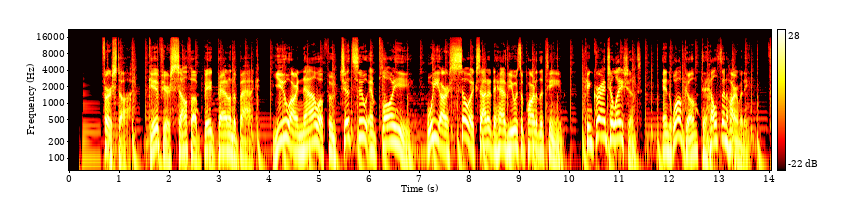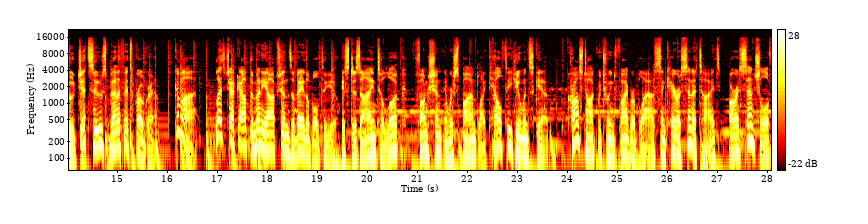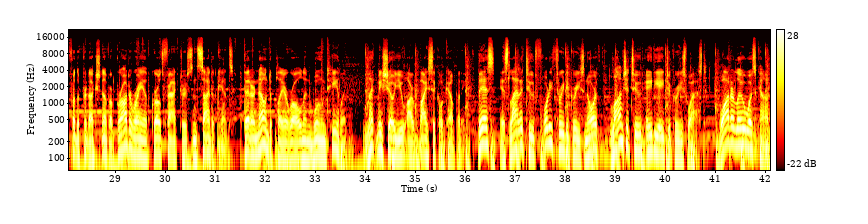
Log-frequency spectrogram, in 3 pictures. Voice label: eLearning

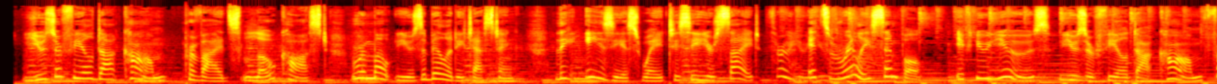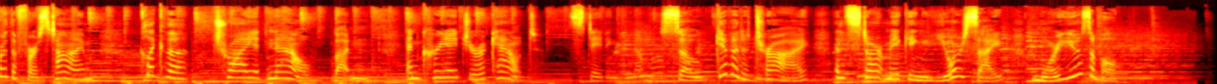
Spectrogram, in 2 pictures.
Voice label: narration; Userfeel

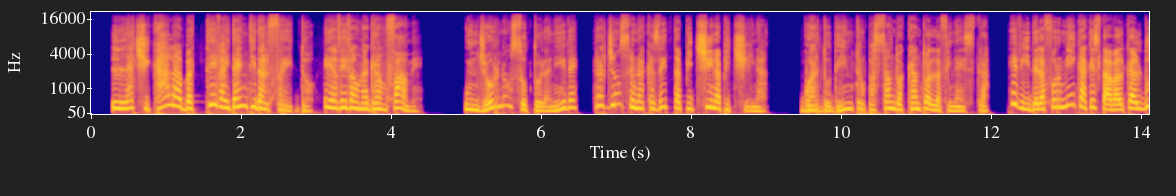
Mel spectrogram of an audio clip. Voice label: Kid Story

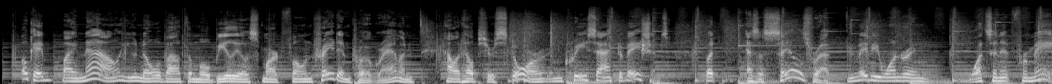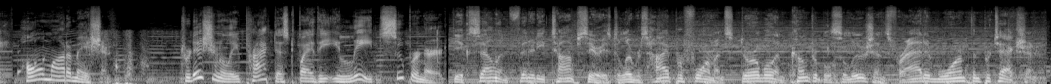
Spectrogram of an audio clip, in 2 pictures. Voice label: Conversational

